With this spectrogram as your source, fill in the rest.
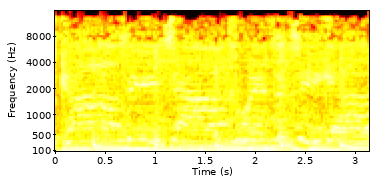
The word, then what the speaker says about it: ADIKA: It's coffee talk with ADIKA. Nothing rhymes with that but chicken tikka.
